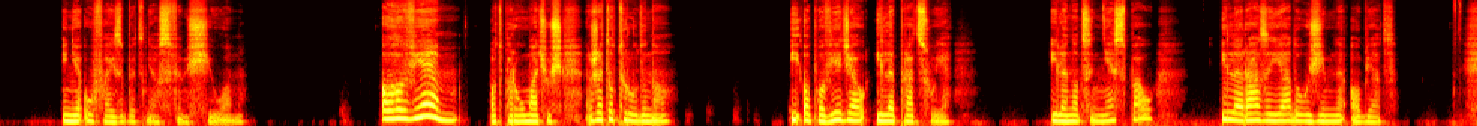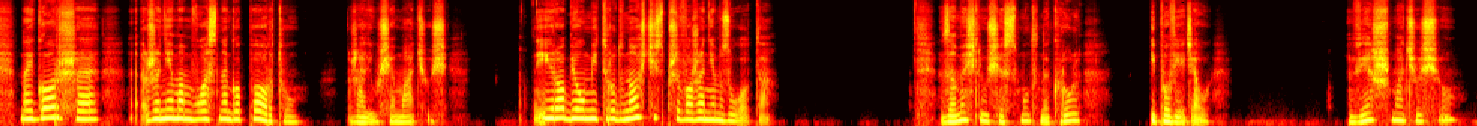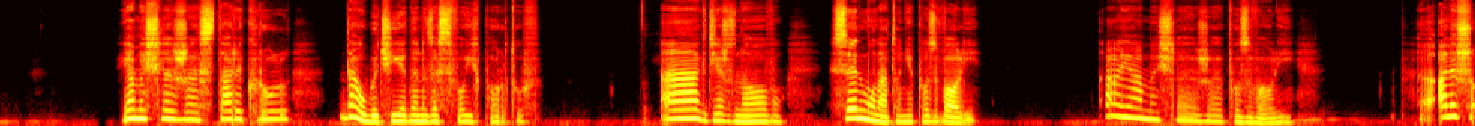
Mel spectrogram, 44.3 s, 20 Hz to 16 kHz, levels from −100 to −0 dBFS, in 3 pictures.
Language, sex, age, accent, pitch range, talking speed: Polish, female, 20-39, native, 165-245 Hz, 105 wpm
